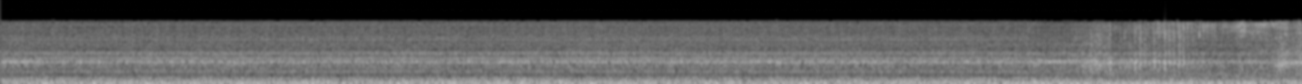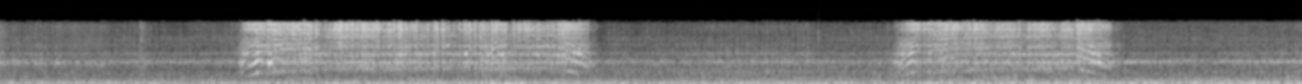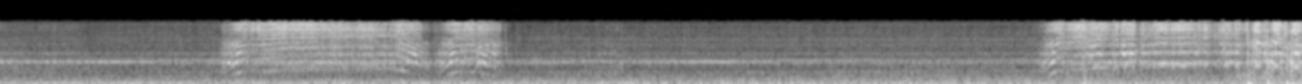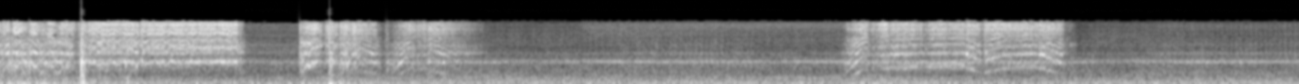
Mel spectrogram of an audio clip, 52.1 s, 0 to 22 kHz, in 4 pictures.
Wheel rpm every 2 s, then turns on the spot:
0, 0, 0, 0, 0, 20, 20, 40, 190, 70, 20, 150, 30, 10, 140, 40, 0, 0, 140, 200, 200, 80, 10, 30, 160, 10.
10-14 18-20 24-28 44-46 50-52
